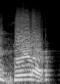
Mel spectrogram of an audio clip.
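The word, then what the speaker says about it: ळ: इसका उच्चारण है हर्ण। क्या उच्चारण है? हर्ण। ह, ड़ और ल, इन तीनों से मिलकर क्या है?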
